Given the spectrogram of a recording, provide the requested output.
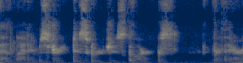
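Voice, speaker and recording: The voice whispers at a fairly slow pace. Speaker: ASMR storyteller. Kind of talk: audiobook reading. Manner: whispered.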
